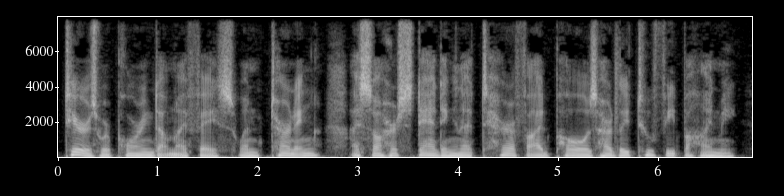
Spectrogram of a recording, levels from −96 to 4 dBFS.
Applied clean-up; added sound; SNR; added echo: none; none; none; none.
